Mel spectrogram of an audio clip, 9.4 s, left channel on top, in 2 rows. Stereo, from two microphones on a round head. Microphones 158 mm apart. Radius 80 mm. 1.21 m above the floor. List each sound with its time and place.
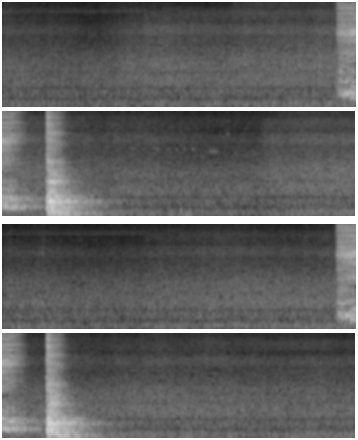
4.5 s breathing: 5° right (ahead or behind), 0.7 m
